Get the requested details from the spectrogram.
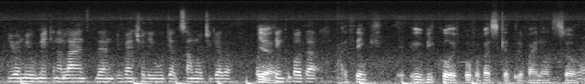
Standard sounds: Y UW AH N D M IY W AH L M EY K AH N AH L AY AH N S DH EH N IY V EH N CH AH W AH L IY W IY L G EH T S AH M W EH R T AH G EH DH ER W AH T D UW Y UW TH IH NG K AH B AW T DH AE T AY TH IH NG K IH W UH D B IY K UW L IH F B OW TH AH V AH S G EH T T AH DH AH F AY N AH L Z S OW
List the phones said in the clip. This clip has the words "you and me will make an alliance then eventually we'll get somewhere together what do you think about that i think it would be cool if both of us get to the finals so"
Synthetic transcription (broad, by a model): Y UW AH N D M IY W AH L M EY K AH N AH L AY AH N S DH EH N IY V EH N CH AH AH L IY W IY L G EH T S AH M W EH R T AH G EH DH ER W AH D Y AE TH IH NG K AH B AW T DH AE T AY TH IH NG K IH W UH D B IY K UW L IH F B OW F AH V AH S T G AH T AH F AY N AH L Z S OW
